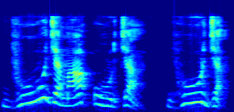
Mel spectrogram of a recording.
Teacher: भू शब्द का अंतिम वर्ण है दीर्घ ऊ और ऊर्जा शब्द का प्रथम वर्ण भी है दीर्घ ऊ, तो ऊ जमा ऊ मिलकर दीर्घ ऊ में परिवर्तित हो गया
